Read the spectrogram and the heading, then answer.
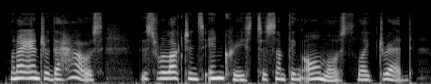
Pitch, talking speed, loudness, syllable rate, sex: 240 Hz, 180 wpm, -16 LUFS, 6.7 syllables/s, female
